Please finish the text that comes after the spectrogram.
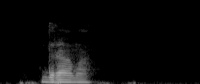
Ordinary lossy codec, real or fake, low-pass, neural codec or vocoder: MP3, 32 kbps; real; 7.2 kHz; none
